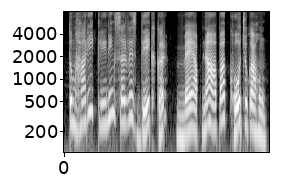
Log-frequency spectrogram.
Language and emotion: Hindi, angry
